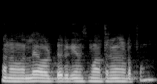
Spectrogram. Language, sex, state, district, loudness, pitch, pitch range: Telugu, male, Andhra Pradesh, Guntur, -15 LUFS, 145 Hz, 145-150 Hz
